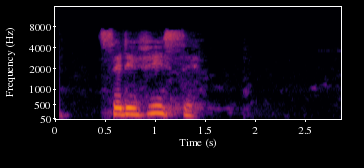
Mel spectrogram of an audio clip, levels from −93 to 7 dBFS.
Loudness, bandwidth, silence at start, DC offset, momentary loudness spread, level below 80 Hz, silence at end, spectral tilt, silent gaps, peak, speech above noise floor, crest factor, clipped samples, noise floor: -31 LUFS; 7.6 kHz; 0.45 s; under 0.1%; 14 LU; -72 dBFS; 1.45 s; -5 dB/octave; none; -16 dBFS; 51 dB; 18 dB; under 0.1%; -80 dBFS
